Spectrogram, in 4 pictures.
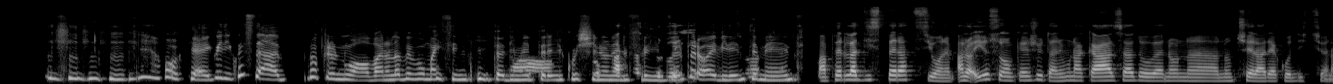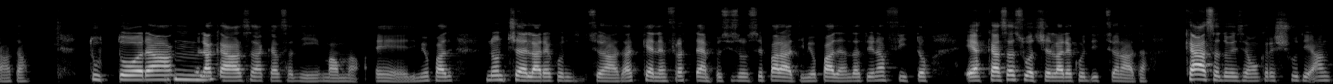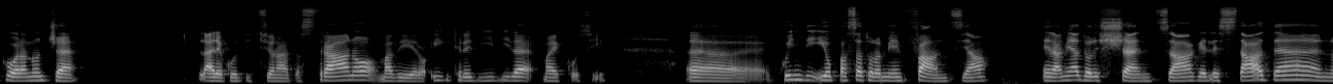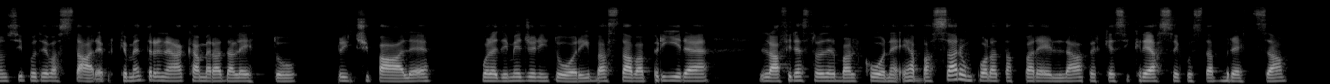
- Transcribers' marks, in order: chuckle; other background noise; "Allora" said as "alo"
- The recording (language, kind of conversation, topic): Italian, podcast, Qual è un rito serale che ti rilassa prima di dormire?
